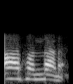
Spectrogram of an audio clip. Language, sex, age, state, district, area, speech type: Malayalam, female, 30-45, Kerala, Wayanad, rural, conversation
